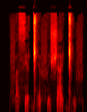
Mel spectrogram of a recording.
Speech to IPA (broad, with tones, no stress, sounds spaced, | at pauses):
f a˨ s ɪ˦ ə̯ ɡ͡ǁ ɛ˨ f ɪ˧ ʃ a˦ ɪ̯ ɡ͡ǁ ɪ˨ f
